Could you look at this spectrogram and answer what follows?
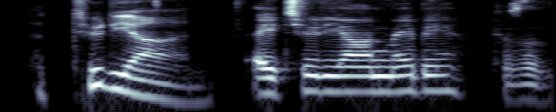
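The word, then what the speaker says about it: étudiant: that i needed to stop pronouncing the t at the end of french word i'm going to pronounce it as etudian a tudion a tudion maybe because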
